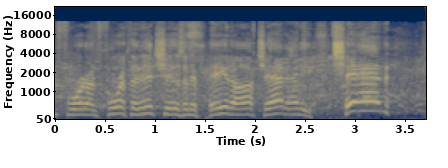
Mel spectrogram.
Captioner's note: cheering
